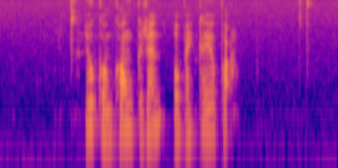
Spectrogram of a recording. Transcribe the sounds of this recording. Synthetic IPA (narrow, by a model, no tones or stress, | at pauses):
nuːkʰɔmkʰɔŋɡəɾənoːbɛŋkɑjɔpʰɑ̰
